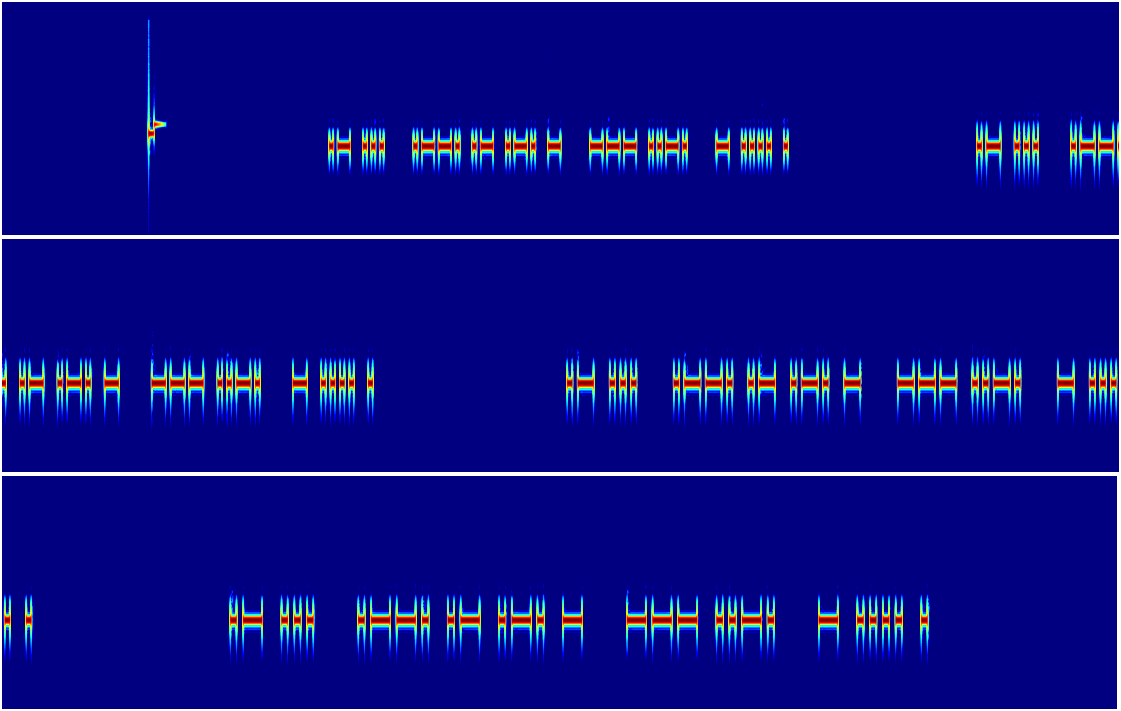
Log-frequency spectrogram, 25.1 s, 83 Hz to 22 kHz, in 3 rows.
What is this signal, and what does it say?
Morse code, heard as a keyed tone, about 31 wpm, 700 Hz. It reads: AS PART OF THE AS PART OF THE AS PART OF THE AS PART OF THE
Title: Speed-Racing - Sets of 4 Words 25wpm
